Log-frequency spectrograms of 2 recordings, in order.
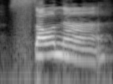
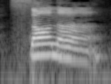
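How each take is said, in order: The two takes are said the same way.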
